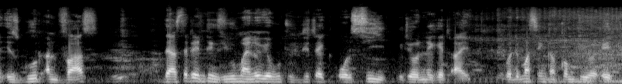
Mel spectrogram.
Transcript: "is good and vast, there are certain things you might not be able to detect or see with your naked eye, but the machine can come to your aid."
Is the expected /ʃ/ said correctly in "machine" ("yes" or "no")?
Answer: no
